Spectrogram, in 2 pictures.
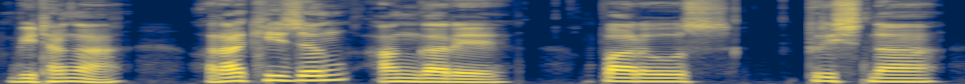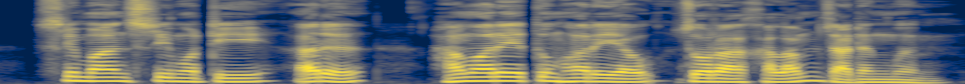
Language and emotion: Bodo, neutral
